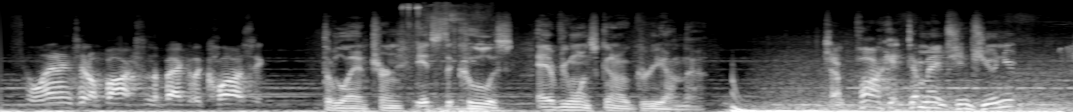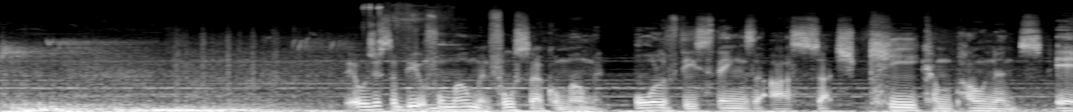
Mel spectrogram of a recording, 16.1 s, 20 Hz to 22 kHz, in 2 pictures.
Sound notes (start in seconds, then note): 7.9 chirping and fluttering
